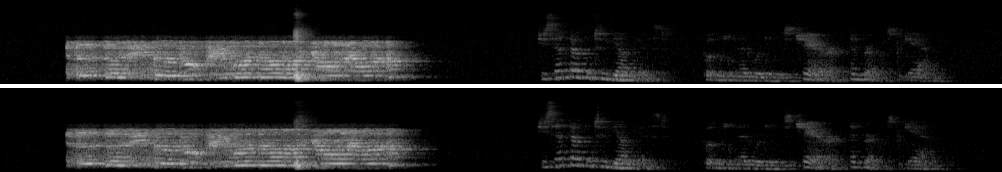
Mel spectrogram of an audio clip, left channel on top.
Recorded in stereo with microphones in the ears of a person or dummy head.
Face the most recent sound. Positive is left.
turn(degrees=0)  # may be behind; listen again after turning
